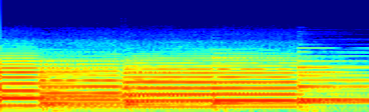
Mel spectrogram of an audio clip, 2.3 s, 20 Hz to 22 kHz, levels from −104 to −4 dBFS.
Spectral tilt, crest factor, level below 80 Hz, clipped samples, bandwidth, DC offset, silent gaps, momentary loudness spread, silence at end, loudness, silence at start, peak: -8.5 dB/octave; 14 dB; -54 dBFS; under 0.1%; 5 kHz; under 0.1%; none; 2 LU; 0 s; -18 LUFS; 0 s; -4 dBFS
